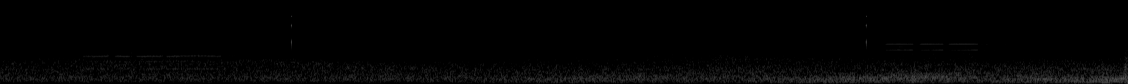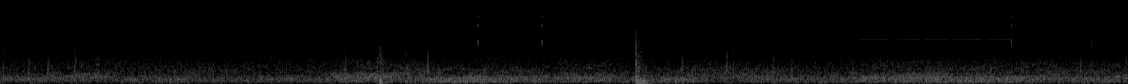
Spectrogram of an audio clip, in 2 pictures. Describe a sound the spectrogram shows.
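Short electronic chimes ring out several times.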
